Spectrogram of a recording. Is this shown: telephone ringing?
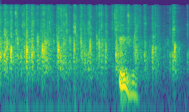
no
